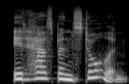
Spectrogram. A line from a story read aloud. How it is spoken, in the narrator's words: cried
